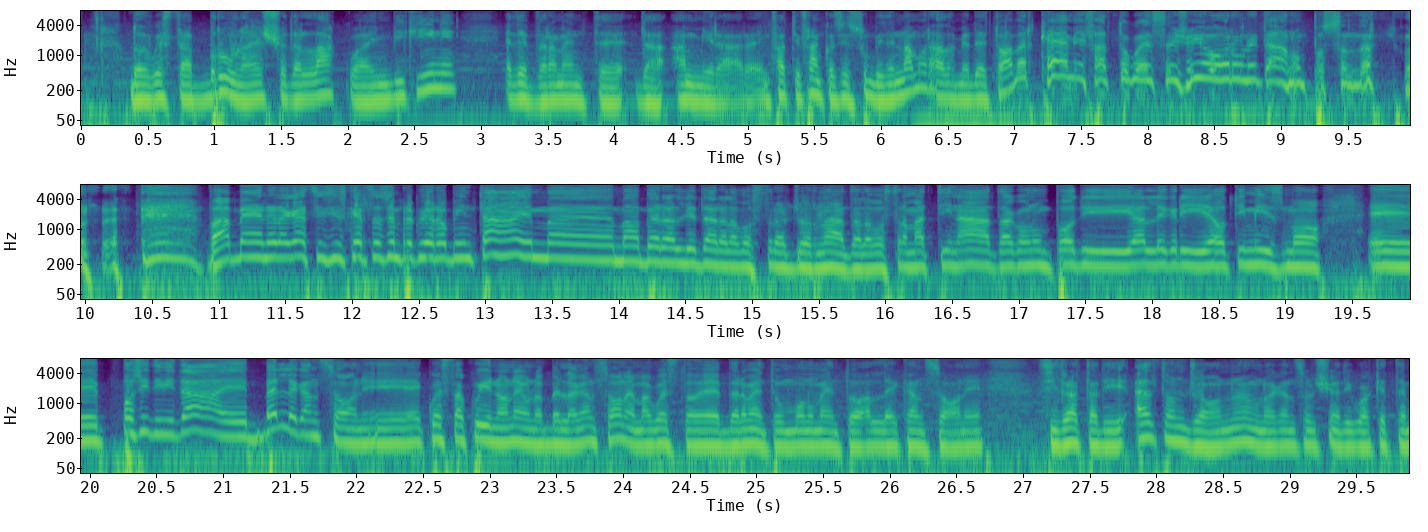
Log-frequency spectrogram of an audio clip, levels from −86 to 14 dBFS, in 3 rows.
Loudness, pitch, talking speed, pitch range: -15 LUFS, 170 Hz, 185 wpm, 140-205 Hz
